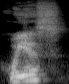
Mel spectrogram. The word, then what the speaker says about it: huius: The genitive forms are pronounced as a 2-syllable word, and they all match. Huius, huius, huius.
